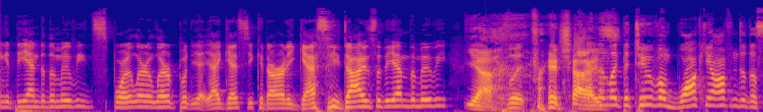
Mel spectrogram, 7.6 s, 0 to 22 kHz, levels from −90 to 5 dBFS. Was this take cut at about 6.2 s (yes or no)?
no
